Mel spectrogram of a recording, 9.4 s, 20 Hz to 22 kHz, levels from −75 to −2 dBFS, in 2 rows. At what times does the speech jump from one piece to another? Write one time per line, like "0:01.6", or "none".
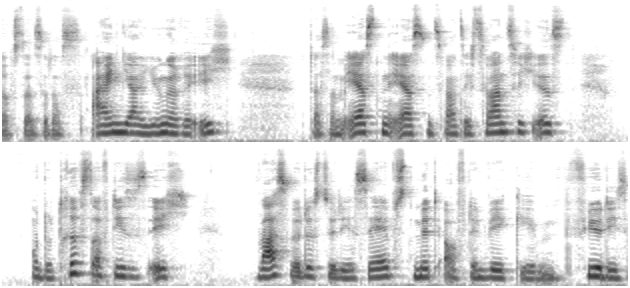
none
